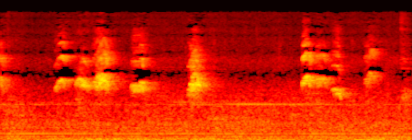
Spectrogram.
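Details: Several captive cockatiels give scattered short squawky chirps and downslurred whistles in uneven bursts, over a steady low electrical hum.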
